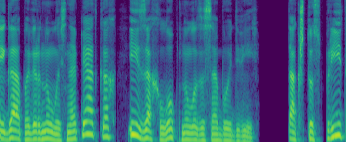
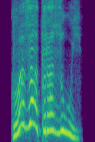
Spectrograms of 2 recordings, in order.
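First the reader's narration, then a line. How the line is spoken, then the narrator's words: Shrill squeal from below. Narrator (Russian): взвизгнули под ногами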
